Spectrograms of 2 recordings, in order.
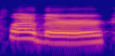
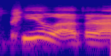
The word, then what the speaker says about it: pleather: pleather. I didn't even know how to pronounce the name at the time. I'm pretty sure I pronounced it as pea leather.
